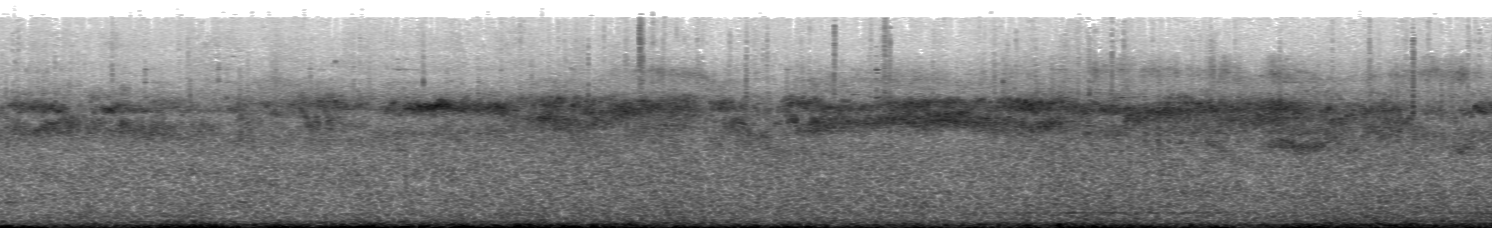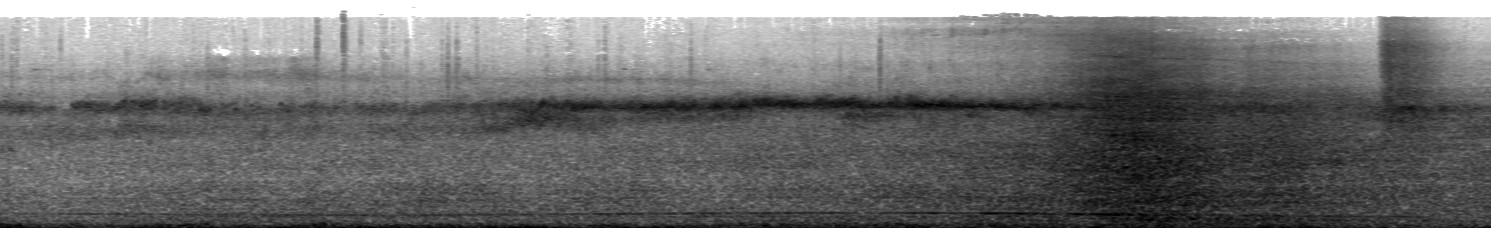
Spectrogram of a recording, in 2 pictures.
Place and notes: Portland Marina - wind at Portland Marina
